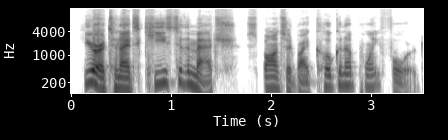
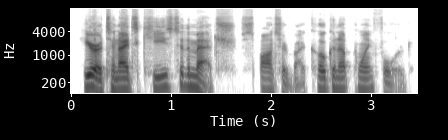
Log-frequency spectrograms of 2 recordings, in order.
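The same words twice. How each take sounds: First: The voice is high and throaty throughout. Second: The voice starts deep, then rises as it speeds. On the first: "you're still kind of talking from your Adam's apple up" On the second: "You started with your diaphragm"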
